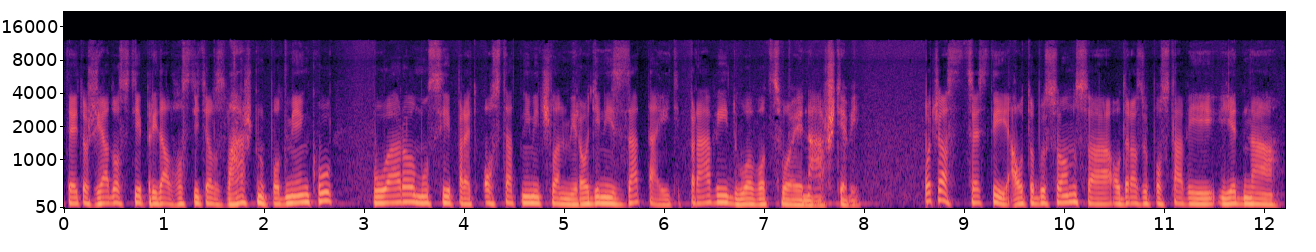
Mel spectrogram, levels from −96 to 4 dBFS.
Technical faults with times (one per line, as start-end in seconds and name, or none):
0.00-12.21 gain pumping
